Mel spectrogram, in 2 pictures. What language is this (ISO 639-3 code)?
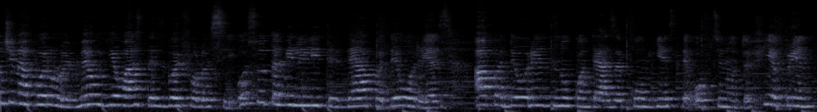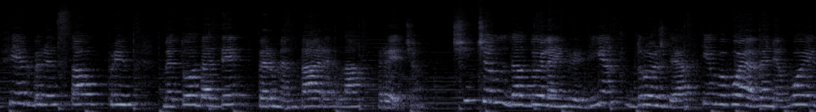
ron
